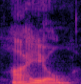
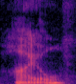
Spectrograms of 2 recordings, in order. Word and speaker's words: aisle: easily but the way you say it is isle isle io so i went to the fruit aisle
